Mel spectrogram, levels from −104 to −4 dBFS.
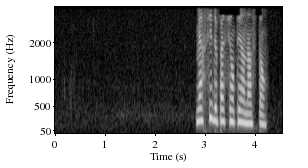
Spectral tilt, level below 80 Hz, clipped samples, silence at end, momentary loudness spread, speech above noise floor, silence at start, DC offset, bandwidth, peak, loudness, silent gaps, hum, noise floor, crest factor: -6 dB/octave; -72 dBFS; under 0.1%; 0.35 s; 6 LU; 53 dB; 2.8 s; under 0.1%; 4 kHz; -12 dBFS; -26 LUFS; none; none; -78 dBFS; 18 dB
